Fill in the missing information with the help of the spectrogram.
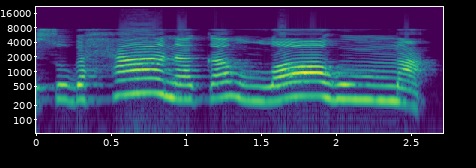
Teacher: یعنی کہ کاف کو ہم لام سے ملائیں گے، ہے نا؟ یہ جو حمزہ ہے وہ حذف ہو جائے گا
